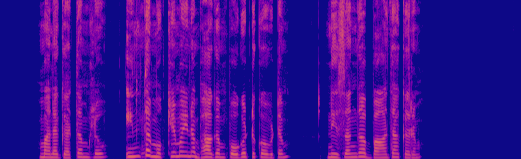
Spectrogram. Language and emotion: Telugu, sad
